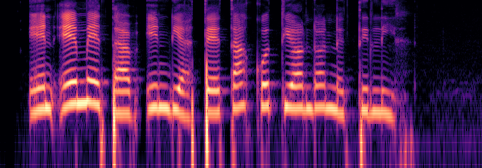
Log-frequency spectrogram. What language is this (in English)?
Kalenjin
